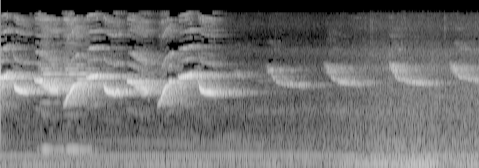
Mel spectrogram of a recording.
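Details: Chinese hwamei in evening song: loud, rich warbled phrases at first, giving way to softer, evenly spaced downward-sliding whistles over a low background rumble.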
